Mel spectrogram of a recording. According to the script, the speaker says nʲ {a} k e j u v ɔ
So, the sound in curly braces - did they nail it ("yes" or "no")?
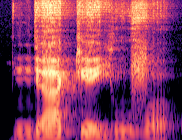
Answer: yes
